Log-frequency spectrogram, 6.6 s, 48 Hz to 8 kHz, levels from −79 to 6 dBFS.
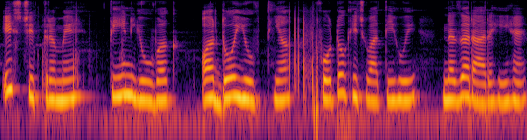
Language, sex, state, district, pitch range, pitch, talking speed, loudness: Hindi, female, Chandigarh, Chandigarh, 205-235 Hz, 215 Hz, 135 wpm, -14 LUFS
